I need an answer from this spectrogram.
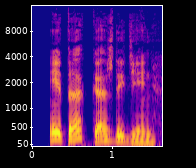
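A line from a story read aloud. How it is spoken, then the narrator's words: Sigh. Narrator (Russian): вздохнула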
